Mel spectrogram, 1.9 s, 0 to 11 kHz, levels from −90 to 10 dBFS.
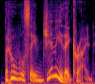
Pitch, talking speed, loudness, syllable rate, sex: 200 Hz, 220 wpm, -15 LUFS, 4.6 syllables/s, male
